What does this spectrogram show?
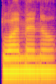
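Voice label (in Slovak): "plemeno", Slovak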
